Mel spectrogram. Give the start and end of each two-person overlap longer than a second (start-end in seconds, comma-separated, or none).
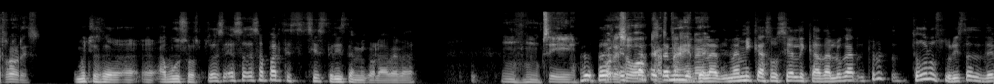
5.8-7.2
